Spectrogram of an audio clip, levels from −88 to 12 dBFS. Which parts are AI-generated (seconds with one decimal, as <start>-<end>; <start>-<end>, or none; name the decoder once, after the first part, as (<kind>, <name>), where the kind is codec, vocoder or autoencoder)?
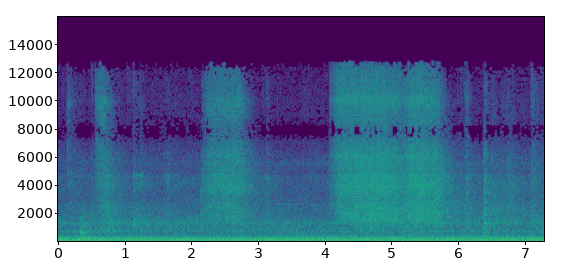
4.1-5.5 (vocoder, Vocos)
